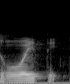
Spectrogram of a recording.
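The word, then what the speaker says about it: Goethe: Y el autor es goete.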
